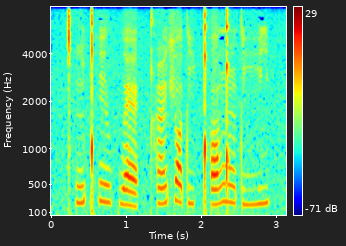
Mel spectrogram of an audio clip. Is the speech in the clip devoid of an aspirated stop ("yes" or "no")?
no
